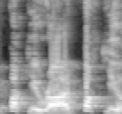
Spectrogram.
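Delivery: high-pitched mock outrage; imitated fury. Furious fan cursing Rod at his announcement, imitated anger. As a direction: curse him out like an outraged fan. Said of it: "Like, she's so mad".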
